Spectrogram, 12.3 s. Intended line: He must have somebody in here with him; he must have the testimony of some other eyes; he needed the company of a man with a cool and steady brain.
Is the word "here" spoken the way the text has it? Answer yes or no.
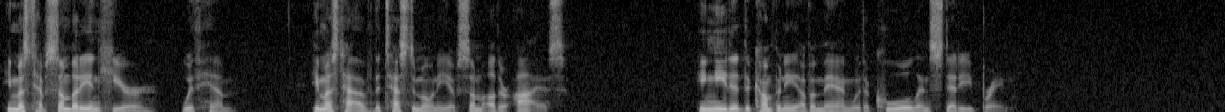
yes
